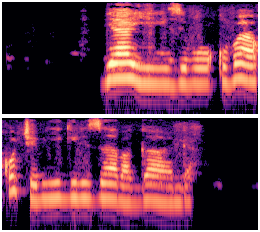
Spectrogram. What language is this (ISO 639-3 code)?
lug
